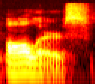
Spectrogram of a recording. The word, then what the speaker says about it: Ahlers: when UCF lost to East Carolina's quarterback, Holton Ahlers, I think I pronounced that right. Ahlers, yep.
